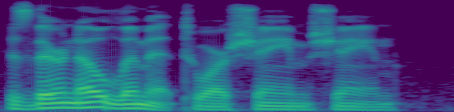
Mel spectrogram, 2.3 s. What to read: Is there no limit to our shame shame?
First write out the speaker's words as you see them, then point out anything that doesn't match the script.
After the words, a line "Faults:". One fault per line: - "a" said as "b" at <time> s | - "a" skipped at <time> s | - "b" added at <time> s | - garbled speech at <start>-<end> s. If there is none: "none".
Is there no limit to our shame shame?
Faults:
none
